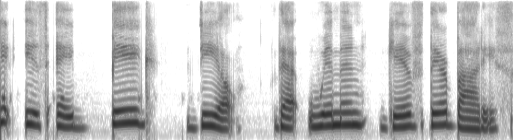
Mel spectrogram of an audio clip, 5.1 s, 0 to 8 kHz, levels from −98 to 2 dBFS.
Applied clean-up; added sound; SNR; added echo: neural mask model DeepFilterNet 3.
